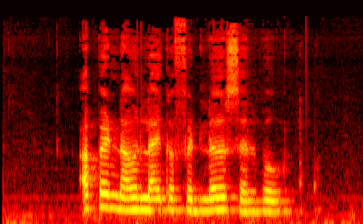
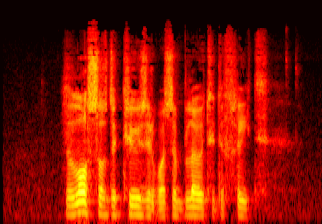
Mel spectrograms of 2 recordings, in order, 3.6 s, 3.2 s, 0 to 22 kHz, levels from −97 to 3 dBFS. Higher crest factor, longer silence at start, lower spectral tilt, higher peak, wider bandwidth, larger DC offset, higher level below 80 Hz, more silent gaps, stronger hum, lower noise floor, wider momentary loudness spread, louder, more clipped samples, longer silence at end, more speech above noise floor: about the same, 20 dB vs 22 dB; second, 0.05 s vs 0.65 s; first, -5 dB/octave vs -2.5 dB/octave; second, -8 dBFS vs -4 dBFS; about the same, 16.5 kHz vs 15.5 kHz; neither; first, -58 dBFS vs -68 dBFS; neither; neither; second, -58 dBFS vs -67 dBFS; second, 7 LU vs 18 LU; about the same, -26 LUFS vs -24 LUFS; neither; second, 0.3 s vs 0.55 s; second, 32 dB vs 42 dB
